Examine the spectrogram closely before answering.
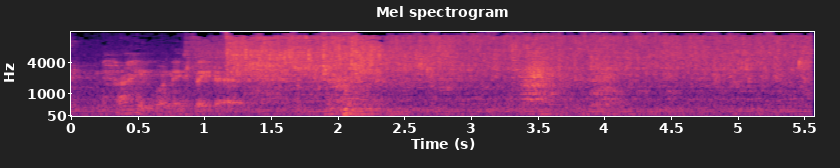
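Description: Water runs from a tap.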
